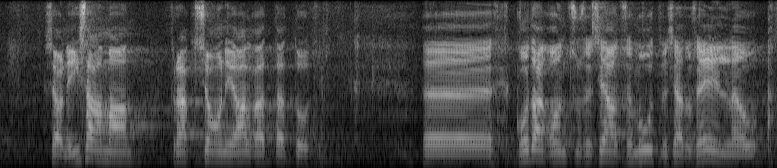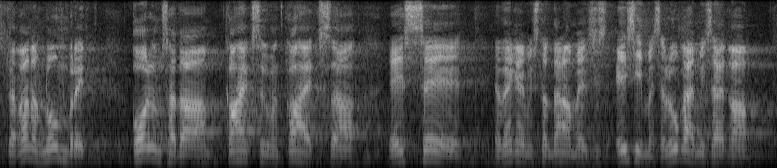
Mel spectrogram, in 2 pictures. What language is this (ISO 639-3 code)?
est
